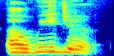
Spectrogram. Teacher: your Jim should be read with qalqala without air.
